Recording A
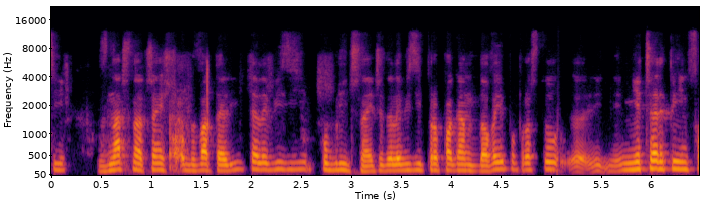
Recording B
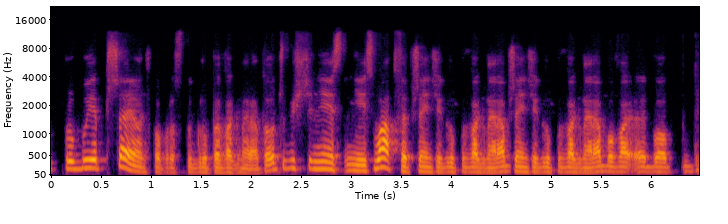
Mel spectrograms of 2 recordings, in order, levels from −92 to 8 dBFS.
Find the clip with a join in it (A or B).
B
